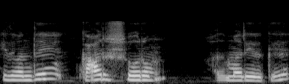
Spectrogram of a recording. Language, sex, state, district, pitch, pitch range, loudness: Tamil, male, Tamil Nadu, Namakkal, 205 Hz, 190-225 Hz, -17 LUFS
